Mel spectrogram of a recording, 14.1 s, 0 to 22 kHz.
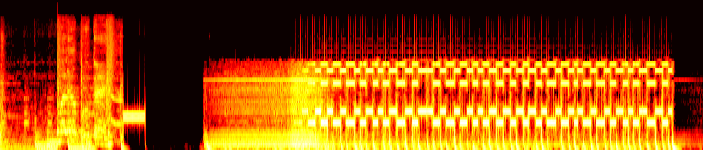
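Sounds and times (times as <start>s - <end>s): electronic beeping melody: 6.1s - 13.5s
fast low beat: 6.7s - 13.6s.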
